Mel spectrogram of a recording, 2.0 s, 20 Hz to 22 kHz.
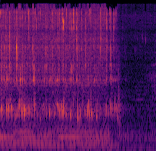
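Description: A Philips 3100 super automatic espresso machine dispenses hot water in a steady, close trickle that cuts off abruptly after about a second and a half, leaving a quiet hum.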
